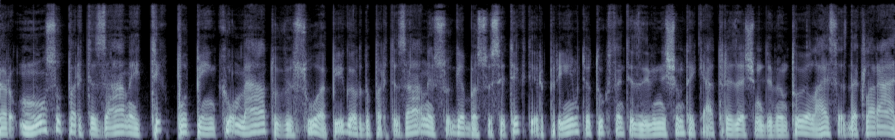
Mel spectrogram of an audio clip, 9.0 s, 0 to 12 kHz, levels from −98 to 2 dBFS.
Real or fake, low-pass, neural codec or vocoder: real; 10.8 kHz; none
